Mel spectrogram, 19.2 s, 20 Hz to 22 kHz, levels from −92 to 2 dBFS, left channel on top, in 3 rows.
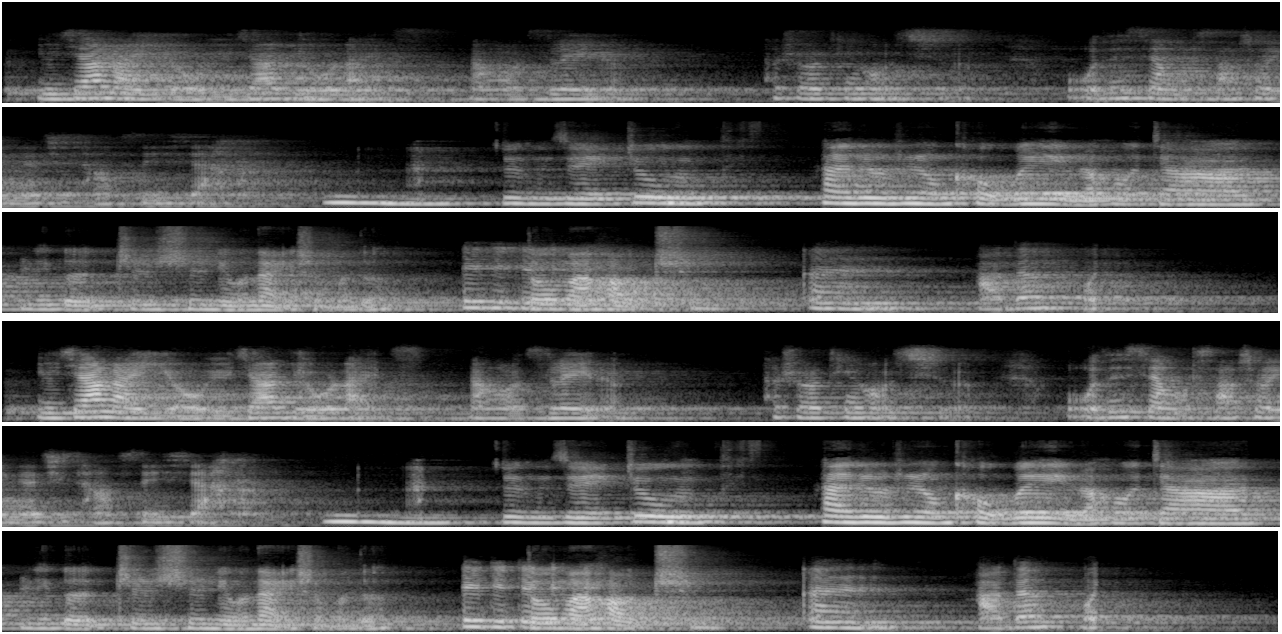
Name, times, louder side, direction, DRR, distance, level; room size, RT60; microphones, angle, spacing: voice 1, 0.2-1.9 2.3-3.1 3.8-4.8 5.3-7.7 9.7-9.8 15.1-15.8 16.8-17.3 17.6-18.3, right 3 dB, 65° right, 6 dB, 1.8 m, -25 dB
voice 2, 8.0-9.9 10.5-14.7 15.4-16.4, right 2 dB, 25° right, 5 dB, 1.3 m, -21 dB
28.0 x 17.5 x 8.1 m, 2.6 s
head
